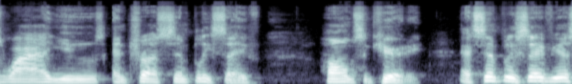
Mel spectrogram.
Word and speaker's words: SimpliSafe: That's right, SimpliSafe. That's how you pronounce it.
